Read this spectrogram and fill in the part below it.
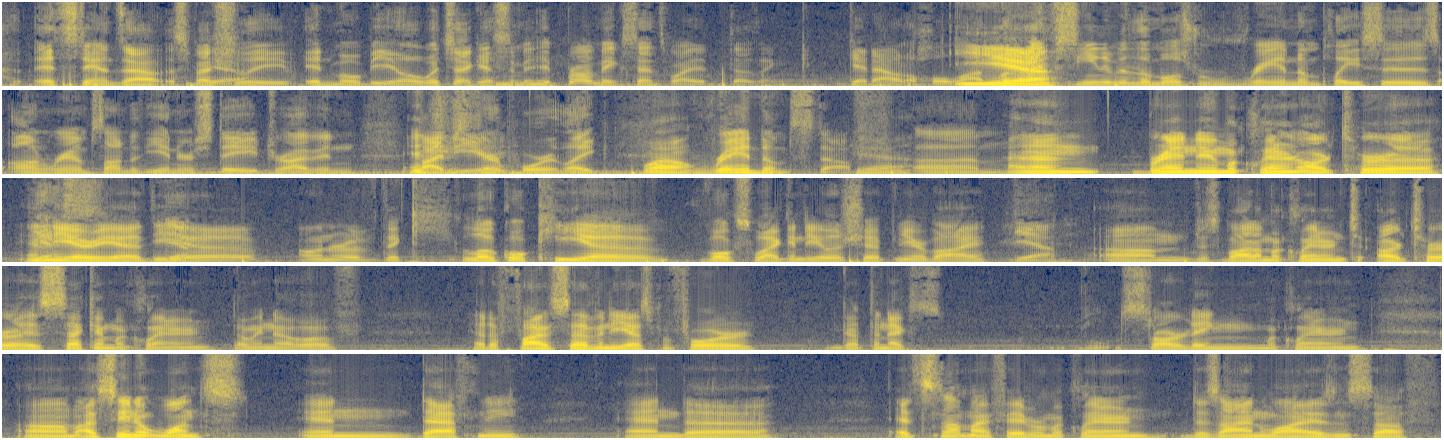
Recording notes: This episode was recorded at a "New event" I am trying to start. Call it an informal gathering of enthusiasts.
